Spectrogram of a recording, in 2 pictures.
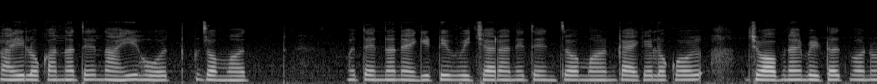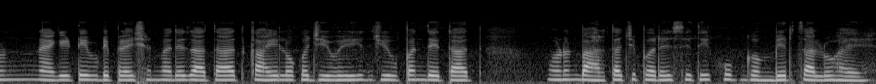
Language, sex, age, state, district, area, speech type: Marathi, female, 18-30, Maharashtra, Solapur, urban, spontaneous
